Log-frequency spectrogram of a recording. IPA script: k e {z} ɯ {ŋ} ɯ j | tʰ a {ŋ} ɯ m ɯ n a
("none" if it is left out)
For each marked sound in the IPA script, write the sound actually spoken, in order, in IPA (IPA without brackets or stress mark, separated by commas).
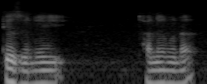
z, n, n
